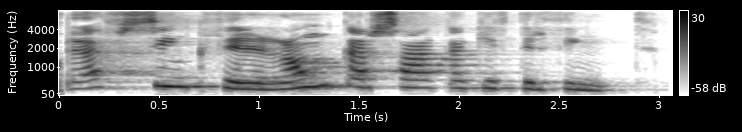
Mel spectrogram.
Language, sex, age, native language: Icelandic, female, 30-39, Icelandic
